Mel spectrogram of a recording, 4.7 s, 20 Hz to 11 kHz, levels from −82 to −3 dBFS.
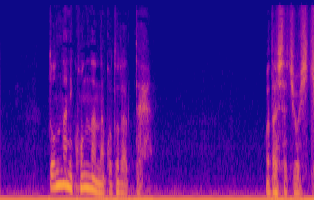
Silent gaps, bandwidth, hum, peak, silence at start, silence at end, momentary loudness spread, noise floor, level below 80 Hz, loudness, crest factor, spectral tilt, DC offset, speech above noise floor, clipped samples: none; 10.5 kHz; none; -12 dBFS; 0 s; 0 s; 12 LU; -54 dBFS; -52 dBFS; -30 LUFS; 18 dB; -5.5 dB/octave; 3%; 25 dB; under 0.1%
